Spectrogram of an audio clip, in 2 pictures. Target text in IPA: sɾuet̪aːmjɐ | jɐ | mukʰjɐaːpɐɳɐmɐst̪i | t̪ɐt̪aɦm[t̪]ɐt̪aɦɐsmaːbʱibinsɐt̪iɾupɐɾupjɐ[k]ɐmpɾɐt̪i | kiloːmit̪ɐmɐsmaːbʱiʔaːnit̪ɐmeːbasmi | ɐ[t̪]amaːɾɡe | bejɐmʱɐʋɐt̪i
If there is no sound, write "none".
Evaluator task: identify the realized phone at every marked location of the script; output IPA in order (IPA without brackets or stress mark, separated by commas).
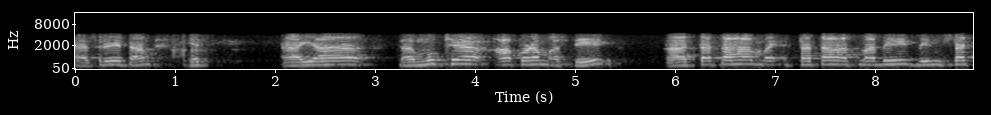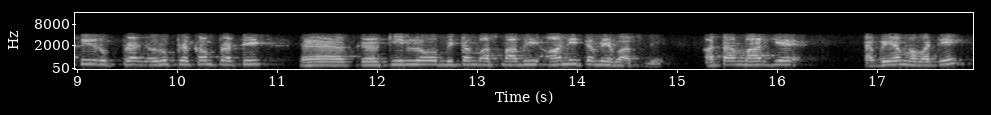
t̪, k, t̪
